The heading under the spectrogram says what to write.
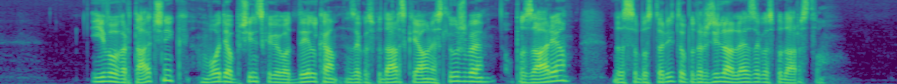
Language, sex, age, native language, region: Slovenian, male, 30-49, Slovenian, Central Slovenia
